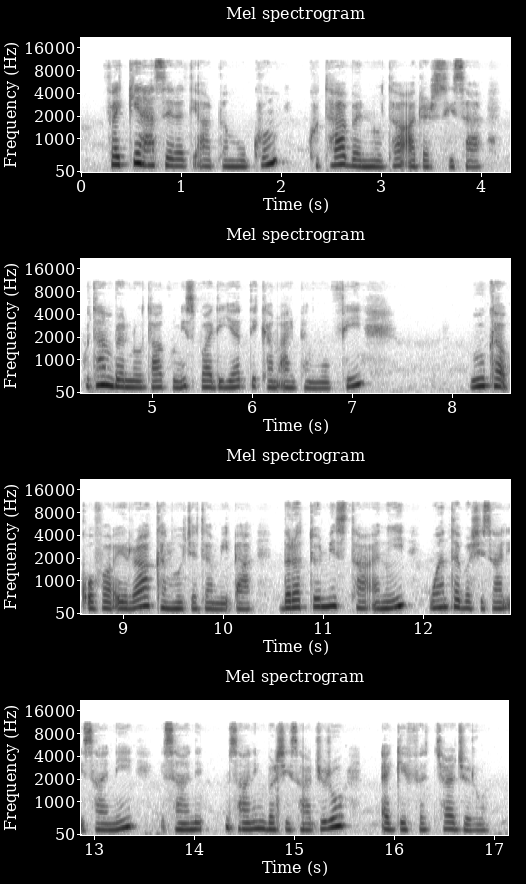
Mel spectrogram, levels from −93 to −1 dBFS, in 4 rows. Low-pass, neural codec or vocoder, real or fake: 10.8 kHz; codec, 24 kHz, 0.9 kbps, WavTokenizer, medium speech release version 2; fake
